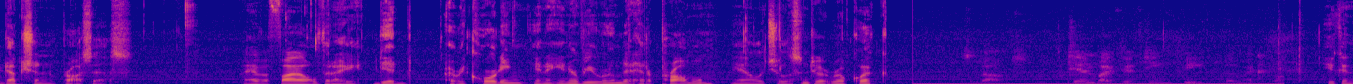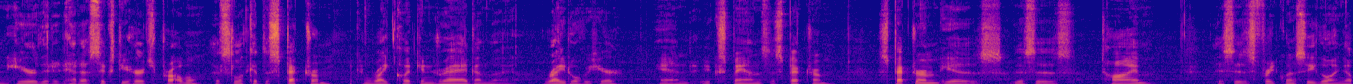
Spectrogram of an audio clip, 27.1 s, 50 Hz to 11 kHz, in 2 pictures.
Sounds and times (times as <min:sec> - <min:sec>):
Speech: 0:00.0 - 0:01.4, 0:02.4 - 0:08.9, 0:09.6 - 0:25.1, 0:25.7 - 0:27.0.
